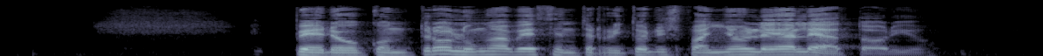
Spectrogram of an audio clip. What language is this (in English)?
Galician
